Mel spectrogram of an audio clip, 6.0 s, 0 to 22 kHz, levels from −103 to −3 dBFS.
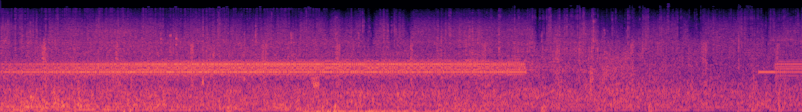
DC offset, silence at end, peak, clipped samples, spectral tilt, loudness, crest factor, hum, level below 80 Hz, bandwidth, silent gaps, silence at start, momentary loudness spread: under 0.1%; 0 s; -20 dBFS; under 0.1%; -3.5 dB/octave; -31 LUFS; 14 dB; none; -48 dBFS; 17 kHz; none; 0 s; 10 LU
